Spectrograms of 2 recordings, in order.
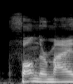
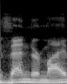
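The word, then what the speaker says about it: Van der Meij: Van der Mei, that's the Dutch way of pronouncing the name, but let's say Van der Mei because that's how English-speaking people say the name.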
